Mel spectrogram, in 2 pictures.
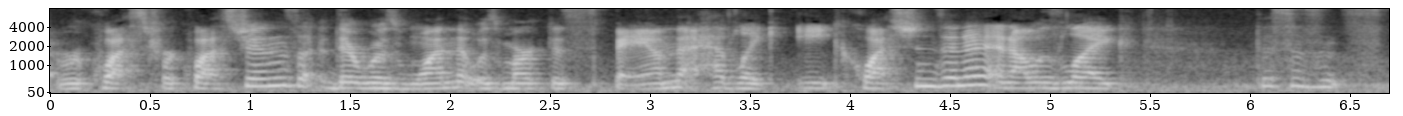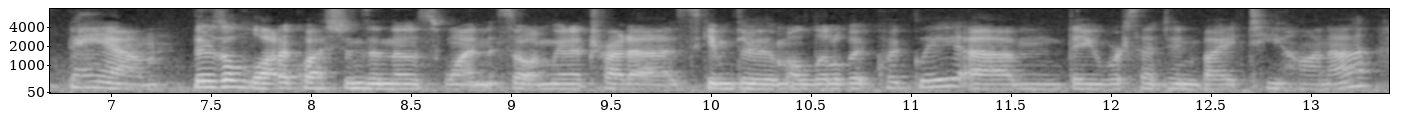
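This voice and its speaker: A woman's voice: lowish voice, a little hiss or hum. A Canadian woman in her thirties, chatting casually to camera as a beauty vlogger, with lots of fillers and rambling asides. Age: 30s. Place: bright home room indoors.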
